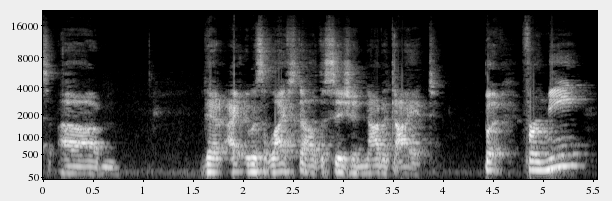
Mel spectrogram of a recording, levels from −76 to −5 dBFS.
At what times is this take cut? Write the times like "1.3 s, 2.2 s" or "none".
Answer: none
